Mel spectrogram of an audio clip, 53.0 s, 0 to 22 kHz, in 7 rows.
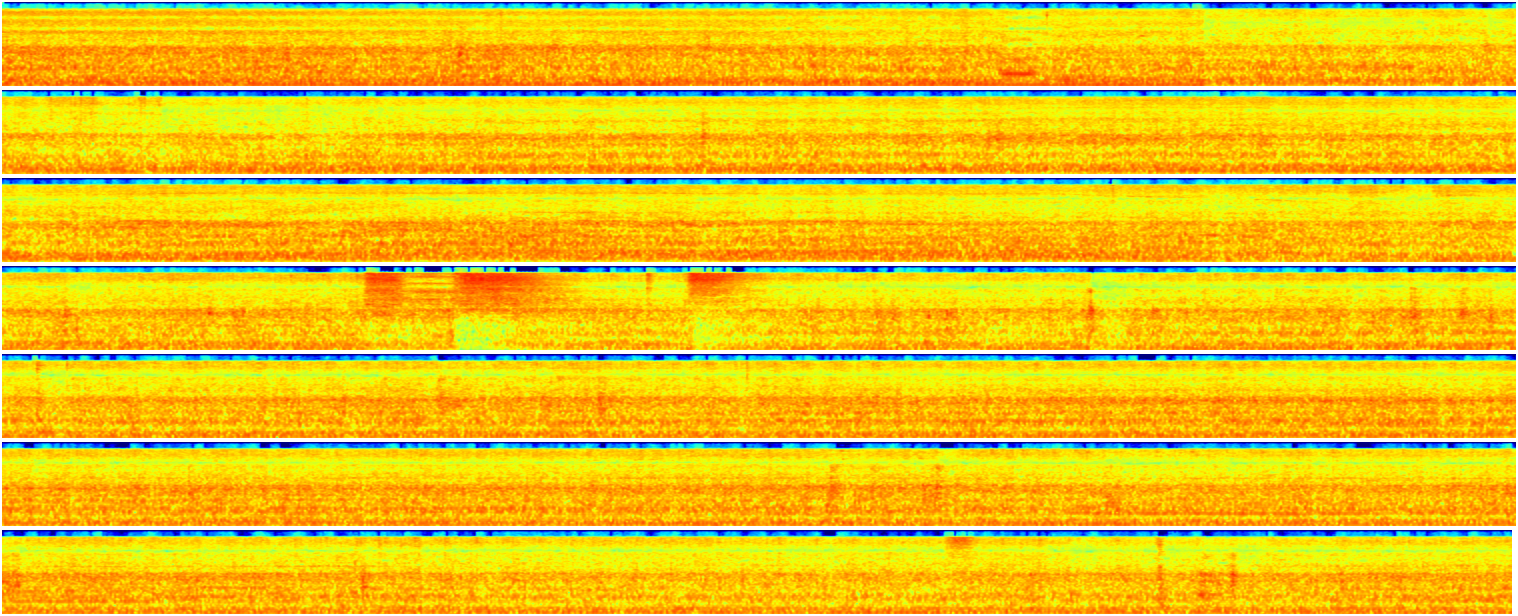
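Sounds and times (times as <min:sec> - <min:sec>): truck diesel engine running: 0:00.0 - 0:52.9
air hisses: 0:24.5 - 0:26.5.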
